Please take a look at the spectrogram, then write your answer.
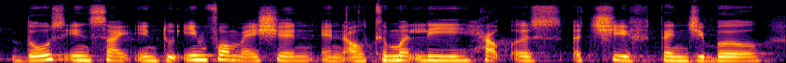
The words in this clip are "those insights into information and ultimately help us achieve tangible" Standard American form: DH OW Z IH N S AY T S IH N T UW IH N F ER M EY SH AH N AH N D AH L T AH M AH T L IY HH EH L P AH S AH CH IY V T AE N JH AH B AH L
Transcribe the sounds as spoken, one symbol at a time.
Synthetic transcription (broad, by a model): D OW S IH N S AY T IH N T UW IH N F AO M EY SH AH N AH N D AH L T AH M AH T L IY HH EH L P AH S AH CH IY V T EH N JH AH B AH L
